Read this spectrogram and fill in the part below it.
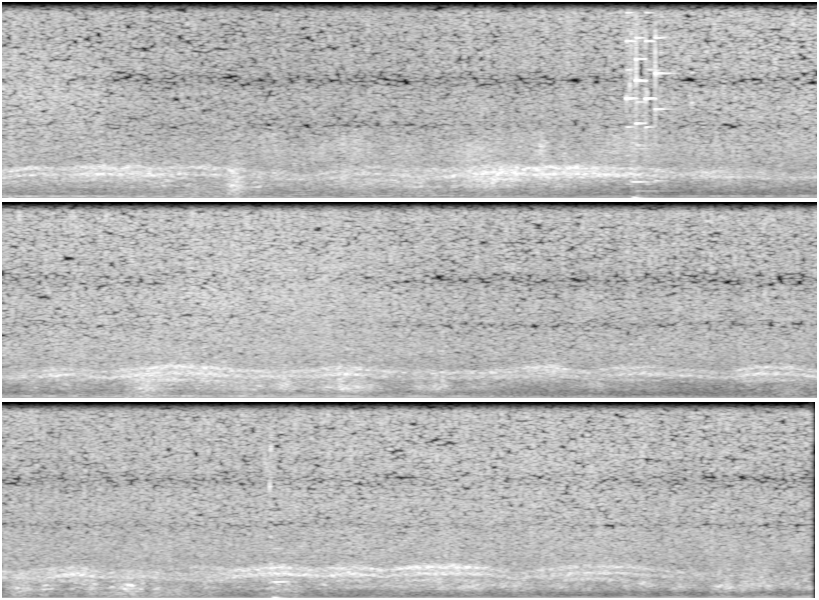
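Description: A car engine hums as the car rolls slowly.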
